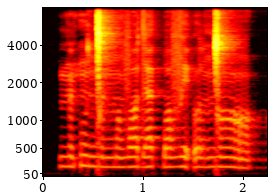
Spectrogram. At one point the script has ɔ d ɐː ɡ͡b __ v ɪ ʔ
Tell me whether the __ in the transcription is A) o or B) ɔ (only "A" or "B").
B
